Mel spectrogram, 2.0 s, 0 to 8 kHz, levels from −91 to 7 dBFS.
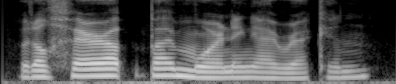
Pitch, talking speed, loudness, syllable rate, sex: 175 Hz, 210 wpm, -15 LUFS, 5.4 syllables/s, female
